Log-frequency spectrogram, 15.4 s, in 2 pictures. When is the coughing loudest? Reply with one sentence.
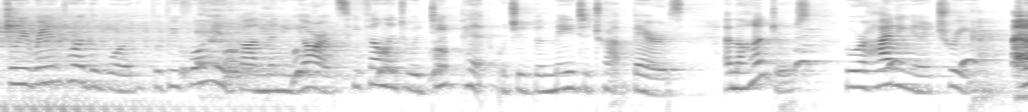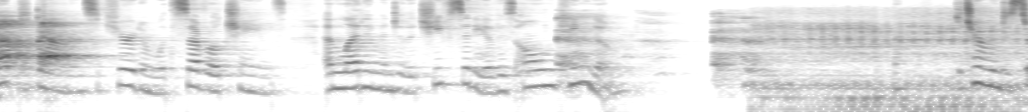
The volume of the coughing peaks at 8 seconds.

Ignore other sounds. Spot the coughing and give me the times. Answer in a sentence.
You can hear the coughing from 1.4 to 2.5 s, from 7.2 to 8.2 s and from 11.8 to 13.4 s.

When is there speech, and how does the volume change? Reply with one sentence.
You can hear the speech from 0.1 to 12.4 s, at a steady volume; and briefly from 14.4 to 15.3 s.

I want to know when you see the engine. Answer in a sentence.
The engine can be heard from 0.0 to 2.4 s and from 13.3 to 15.3 s.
